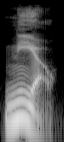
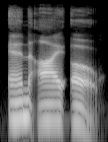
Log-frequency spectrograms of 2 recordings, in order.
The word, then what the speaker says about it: NIO: The company's name, it's pronounced NEO, not NIO.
